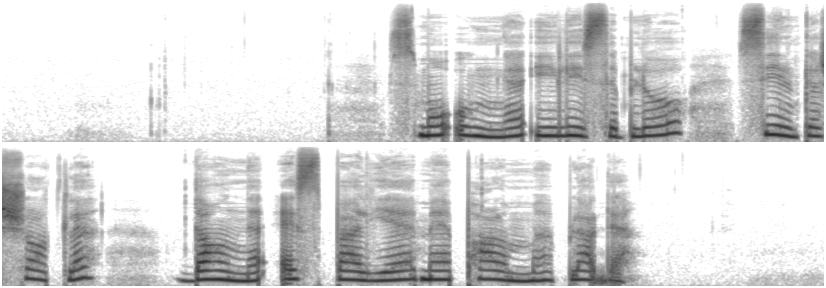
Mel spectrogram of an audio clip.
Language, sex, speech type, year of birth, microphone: Norwegian, female, read, 1973, Shure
